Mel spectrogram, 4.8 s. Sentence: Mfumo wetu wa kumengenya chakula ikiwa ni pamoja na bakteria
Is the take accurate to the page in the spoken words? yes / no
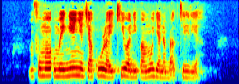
no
